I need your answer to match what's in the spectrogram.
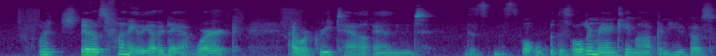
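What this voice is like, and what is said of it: American Chicago accent. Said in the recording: “that's a little different accent you got there ... I'm from America. I'm from Chicago ... The accent hasn't left ... Oh, no, it hasn't”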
